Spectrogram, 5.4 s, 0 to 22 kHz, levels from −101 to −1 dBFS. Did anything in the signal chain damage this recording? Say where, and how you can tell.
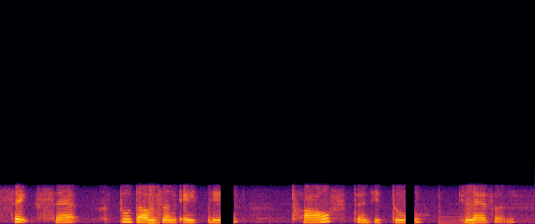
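Yes. The codec stage is the main culprit: the speech passed through a Bluetooth CVSD headset codec, the one-bit delta modulator used on narrowband headset links at 64 kbps. Each bit only tells the decoder to step up or down, and the audio is confined to a telephone band of about 200 to 3400 Hz. Sibilants come out scratchy where loud high-frequency energy outruns the adaptive step, and a grainy hiss sits under the voice for the whole clip.

The radio link also shows bit errors on the Bluetooth voice link, from 1.49 to 1.63 s and again from 4.64 to 4.77 s. Because every CVSD bit carries the same small weight and the decoder's errors fade away, flipped bits don't produce sharp clicks. Instead each burst adds a rushing, crackly noise over the speech. The first burst is the rougher of the two, which fits an error rate of around one bit in twenty against roughly one in thirty for the second.

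Separately, on the analogue FM wireless microphone, there are two wireless microphone squelch dropouts, at 2.14 to 2.40 s and 3.95 to 4.22 s. The RF signal faded far enough that the receiver's squelch closed and muted its output. Each event begins with a swell of hiss, drops into near silence (147 ms in the first and 104 ms in the second), and then the speech returns.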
